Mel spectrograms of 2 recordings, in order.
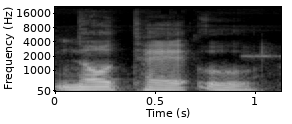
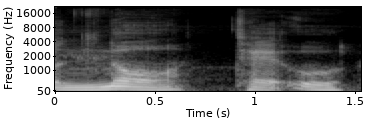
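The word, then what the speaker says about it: Roh Tae-woo: So No Tae-u. So no, though, it's like just like the word no, N-O.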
